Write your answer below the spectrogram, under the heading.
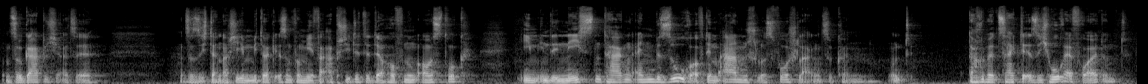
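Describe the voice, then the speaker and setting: A man acting in a German radio drama as a British gentleman nephew, earnestly and haltingly confessing a well-meant deception in genteel, roundabout phrases. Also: on the low side, fairly even intonation, gravelly. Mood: rueful, hesitant. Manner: hesitant, roundabout, genteel storytelling with stammered repeats.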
